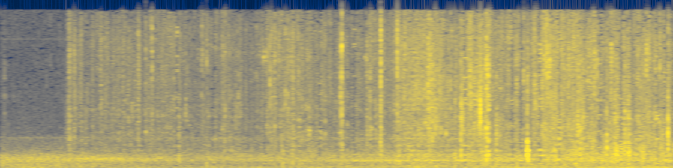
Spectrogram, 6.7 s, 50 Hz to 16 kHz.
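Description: Axial SCX10 RC rock crawler crawling over dry leaves and twigs: the tires crackle the leaves, with a faint electric motor whine. The crackling grows louder and denser about three seconds in as the truck comes close.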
